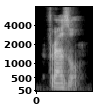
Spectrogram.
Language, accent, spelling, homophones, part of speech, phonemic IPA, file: English, US, frazzle, frazil, verb / noun, /ˈfɹæz(ə)l/, En-us-frazzle.ogg
- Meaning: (verb) 1. To fray or wear down, especially at the edges 2. To drain emotionally or physically; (noun) 1. A burnt fragment; a cinder or crisp 2. The condition or quality of being frazzled; a frayed end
